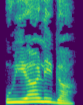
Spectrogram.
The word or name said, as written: ಉಯ್ಯಾಳಿಗ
